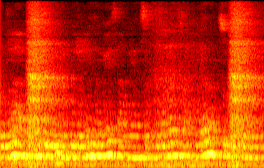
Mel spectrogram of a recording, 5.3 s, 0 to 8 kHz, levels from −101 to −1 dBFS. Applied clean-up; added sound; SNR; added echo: none; Breathing; 12 dB; reverberation time 1.3 s.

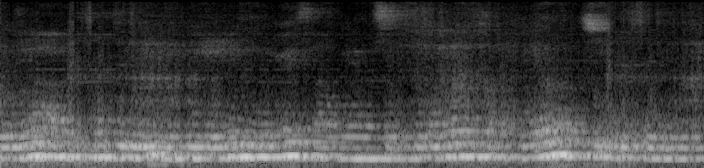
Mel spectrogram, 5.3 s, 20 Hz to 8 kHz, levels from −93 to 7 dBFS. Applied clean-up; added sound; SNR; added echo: neural separator model SepFormer DNS4.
